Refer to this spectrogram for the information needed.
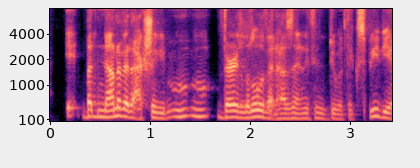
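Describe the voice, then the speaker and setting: With a dark, mellow tone and a somewhat breathy sound, a man talks at a very fast pace with ordinary pitch variation. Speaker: podcast company CEO. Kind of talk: interview. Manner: animated.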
